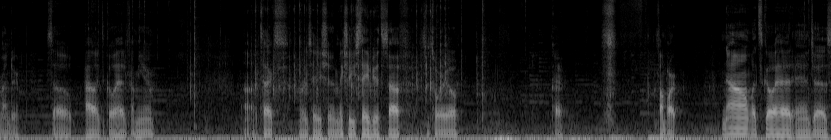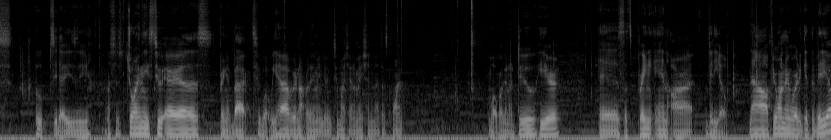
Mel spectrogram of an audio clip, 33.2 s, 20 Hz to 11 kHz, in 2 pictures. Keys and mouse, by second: 15.3-17.2 drag, 18.7 click, 20.9-22.4 drag, 26.8 click, 27.0-27.6 middle drag, 27.6 click, 28.4-29.0 middle drag, 29.7-31.2 middle drag.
